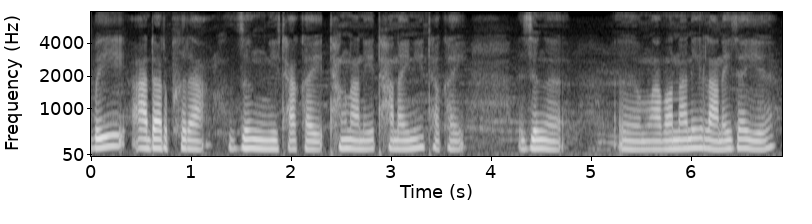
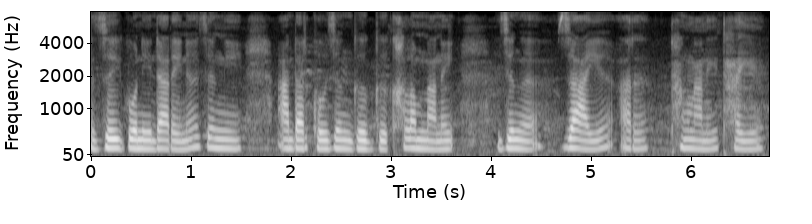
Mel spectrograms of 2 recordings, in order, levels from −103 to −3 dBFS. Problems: low volume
